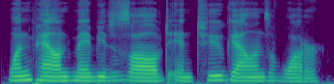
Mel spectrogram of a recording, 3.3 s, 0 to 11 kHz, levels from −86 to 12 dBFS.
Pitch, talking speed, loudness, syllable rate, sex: 150 Hz, 180 wpm, -20 LUFS, 4.8 syllables/s, female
